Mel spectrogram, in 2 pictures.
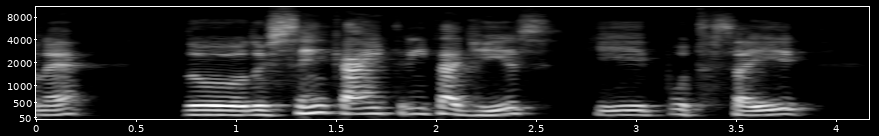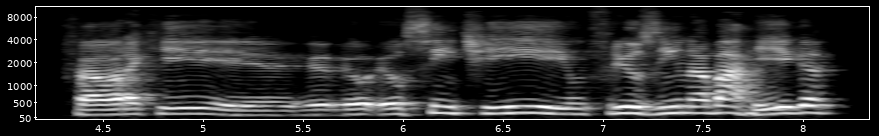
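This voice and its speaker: A Brazilian man telling his story casually as a podcast guest, in an animated, slangy way. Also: on the high side. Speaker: podcast guest, affiliate marketer. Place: indoors on an online call. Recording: roomy echo on a call.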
